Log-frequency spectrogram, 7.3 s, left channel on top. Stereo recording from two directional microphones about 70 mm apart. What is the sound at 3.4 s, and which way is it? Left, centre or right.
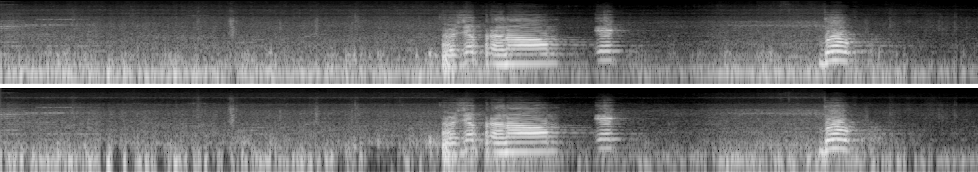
A man's voice, left.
